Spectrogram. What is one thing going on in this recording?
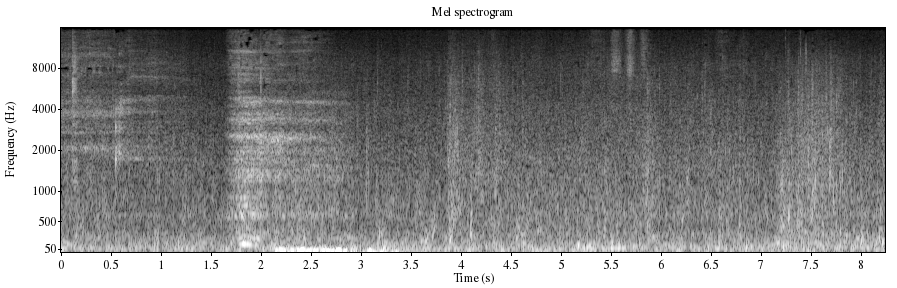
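Water laps against a sailing boat's hull.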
